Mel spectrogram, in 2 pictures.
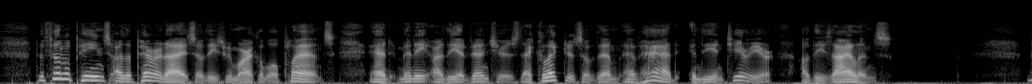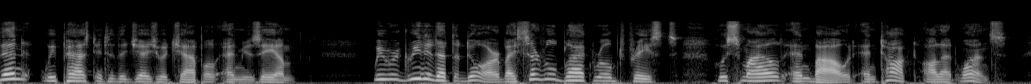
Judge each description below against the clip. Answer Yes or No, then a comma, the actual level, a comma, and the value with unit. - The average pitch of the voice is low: Yes, low, 130 Hz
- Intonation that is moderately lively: No, wide, 7.7 semitones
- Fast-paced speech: No, average, 160 wpm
